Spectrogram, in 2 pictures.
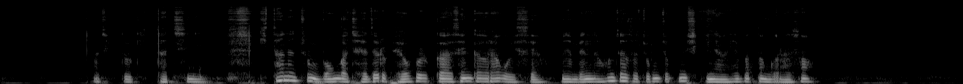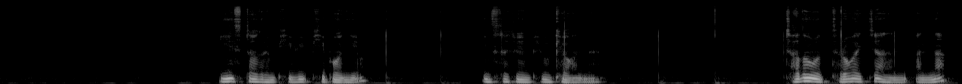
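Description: A young man speaks calmly and close up, in short bursts with pauses.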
